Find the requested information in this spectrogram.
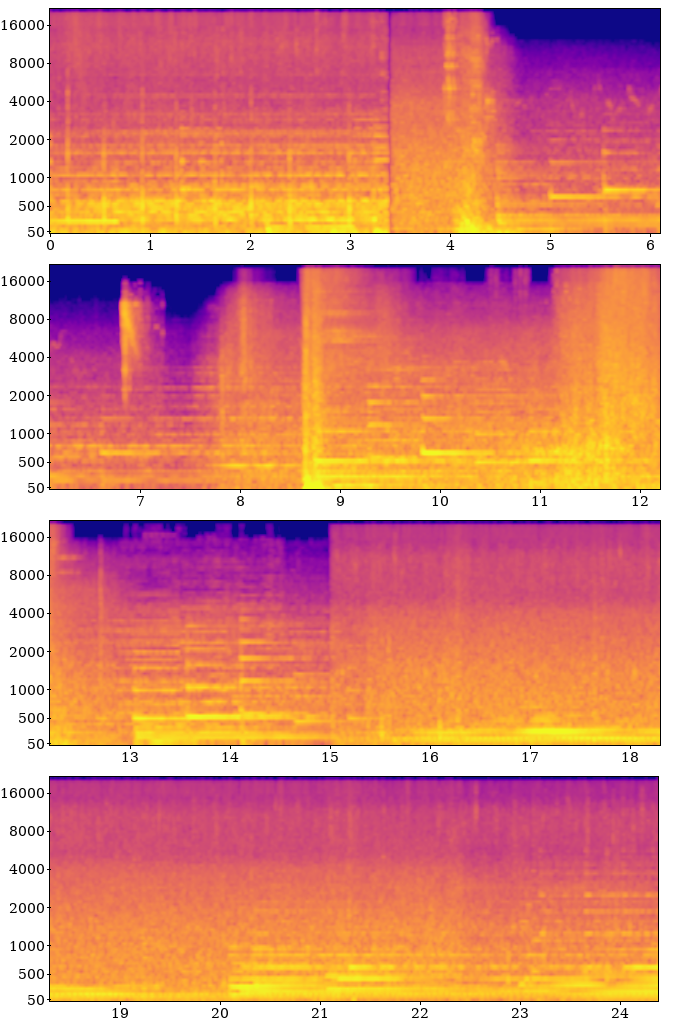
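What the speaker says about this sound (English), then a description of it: "Are you trapped here by the rain?" Rain falls in the Wuthering Waves video game, a soft steady patter heard faintly under layered musical tones and game effects that shift and cut in and out.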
